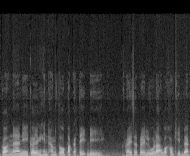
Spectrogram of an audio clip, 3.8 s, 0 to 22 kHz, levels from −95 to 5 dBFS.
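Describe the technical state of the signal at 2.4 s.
At 2.4 s the sender has most likely stopped transmitting during a pause in the speech, the discontinuous transmission that Opus DTX uses, and the receiver is generating comfort noise in place of the background from 2.29 to 2.41 s, about 120 ms. The room noise, normally about 33 dB below the speech, is swapped for a flat, featureless synthetic noise about 2 dB quieter than the real background, which sits around 26 dB below the loud parts.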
